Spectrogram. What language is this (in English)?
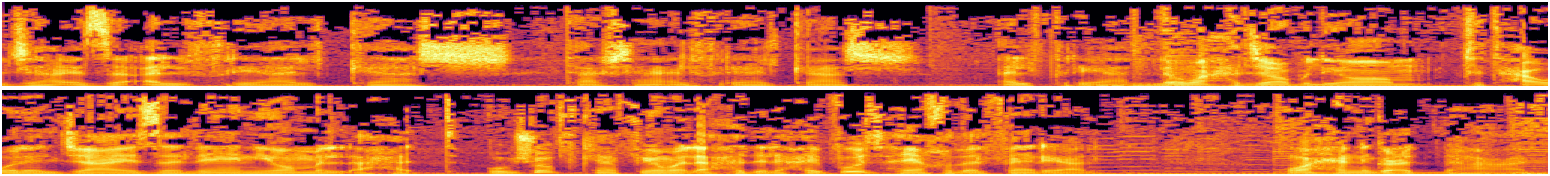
Arabic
